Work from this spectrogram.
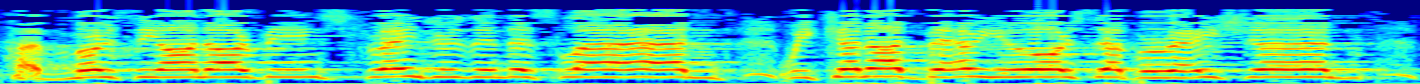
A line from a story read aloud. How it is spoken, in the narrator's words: They all pleaded to him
